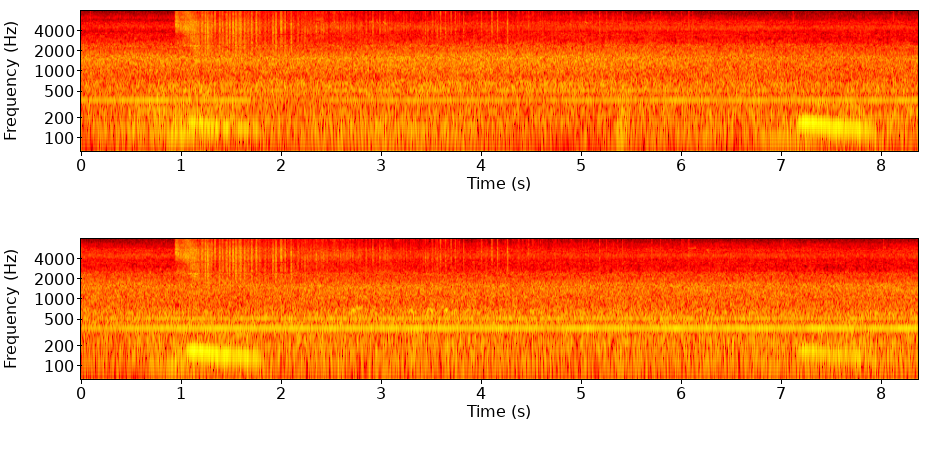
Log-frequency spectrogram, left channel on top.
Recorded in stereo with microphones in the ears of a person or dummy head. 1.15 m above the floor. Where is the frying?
Centre (ahead or behind).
